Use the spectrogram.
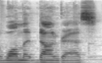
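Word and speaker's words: Walnut Dankgrass: team this is playa one of the characters name is a walnut don grass but it's spelled dank grass because it's a weed joke so there we go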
